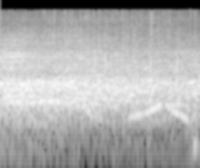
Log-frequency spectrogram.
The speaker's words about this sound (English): Guys, please, a round of applause. Thank you so much for joining us. Kara Swisher.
